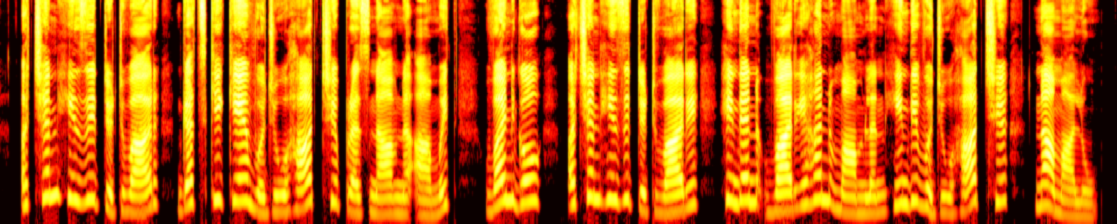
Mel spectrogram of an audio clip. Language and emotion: Kashmiri, neutral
